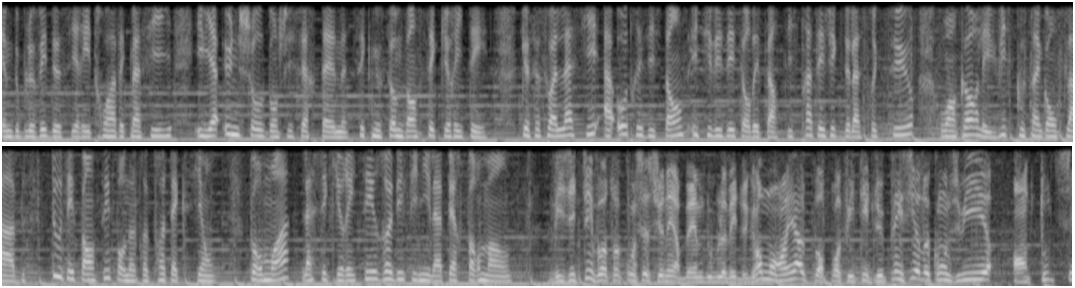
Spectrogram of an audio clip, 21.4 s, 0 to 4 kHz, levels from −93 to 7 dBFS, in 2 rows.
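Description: The sender's audio clock runs about 2% slow relative to the receiver's. This clock drift between sender and receiver keeps the jitter buffer short of material, so playback is stretched as the receiver compensates. The audio arrives through a G.711 mu-law call path, which leaves nothing above 4 kHz. The drift is handled by repeated timing corrections from 0.47 s to 21.26 s. The receiver plays at about 98% speed and repeats small pieces, all in the same direction and unevenly spaced, adding roughly half a second in total. From 4.33 s to 4.39 s, a short stall from a late packet empties the buffer. The receiver holds the last sound for 26 ms until the packet arrives, then continues with nothing lost, leaving a brief held-over blip with a slight buzz or dip.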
